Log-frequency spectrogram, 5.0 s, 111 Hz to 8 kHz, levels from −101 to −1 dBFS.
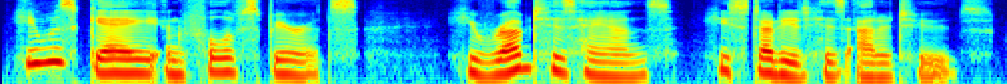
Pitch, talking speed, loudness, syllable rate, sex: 200 Hz, 180 wpm, -19 LUFS, 4.6 syllables/s, female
